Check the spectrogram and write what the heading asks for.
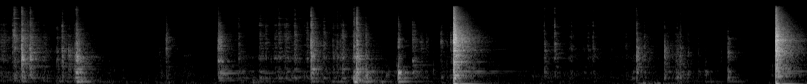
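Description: Metal clamp latches on a stainless steel pot still being snapped shut around its lid: a run of clicks and small metallic clanks, some with a short ring. The loudest comes about four and a half seconds in, with another sharp one just before the end.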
